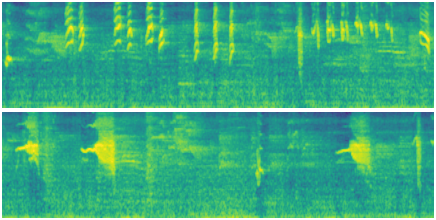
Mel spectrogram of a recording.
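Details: Long-tailed shrike song for training a bird that has stopped singing, recorded at home amid a busy residential area: dense high chirps and trills, then several harsh buzzy notes spaced about a second apart, with low household noise.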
